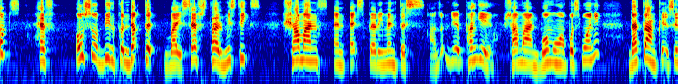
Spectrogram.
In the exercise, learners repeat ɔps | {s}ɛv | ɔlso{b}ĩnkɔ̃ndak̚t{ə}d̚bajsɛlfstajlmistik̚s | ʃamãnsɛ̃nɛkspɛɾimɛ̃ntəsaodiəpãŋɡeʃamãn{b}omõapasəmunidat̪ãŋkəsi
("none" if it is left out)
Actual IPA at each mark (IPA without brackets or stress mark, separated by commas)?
h, b, ə, b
